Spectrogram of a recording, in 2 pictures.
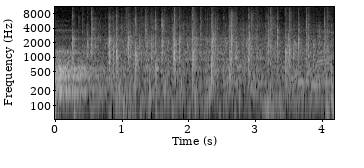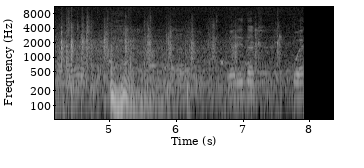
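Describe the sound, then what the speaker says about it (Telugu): Audience clapping at a church consecration ceremony in Vijayawada, a sustained round of scattered, close applause with an announcer's voice over it, ending abruptly. "దయచేసి చప్పట్లు కొడదాం."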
